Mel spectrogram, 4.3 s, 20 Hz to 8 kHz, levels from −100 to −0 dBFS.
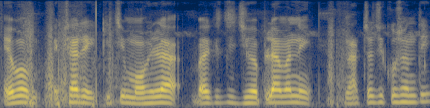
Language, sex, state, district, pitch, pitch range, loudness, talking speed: Odia, male, Odisha, Khordha, 170 Hz, 160-180 Hz, -20 LUFS, 155 wpm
